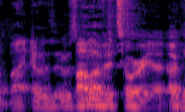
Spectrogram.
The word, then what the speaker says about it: Vittoria: Vittoria. Okay, Vittoria.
